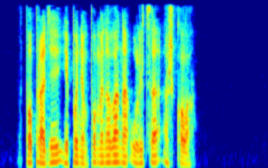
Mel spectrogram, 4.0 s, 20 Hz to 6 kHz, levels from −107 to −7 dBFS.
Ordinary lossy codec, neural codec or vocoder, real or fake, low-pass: MP3, 48 kbps; none; real; 5.4 kHz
